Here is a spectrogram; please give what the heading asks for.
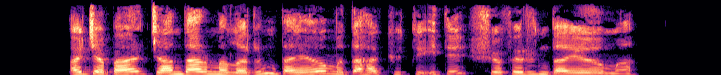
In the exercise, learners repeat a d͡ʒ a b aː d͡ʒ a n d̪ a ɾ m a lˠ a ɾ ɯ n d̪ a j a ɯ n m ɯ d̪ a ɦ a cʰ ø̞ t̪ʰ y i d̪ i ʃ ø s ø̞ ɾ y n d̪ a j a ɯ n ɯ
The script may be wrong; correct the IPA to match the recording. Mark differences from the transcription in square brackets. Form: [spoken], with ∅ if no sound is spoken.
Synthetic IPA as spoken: a d͡ʒ a b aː d͡ʒ a n d̪ a ɾ m a lˠ a ɾ ɯ n d̪ a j a ɯ [∅] m ɯ d̪ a ɦ a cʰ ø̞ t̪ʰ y i d̪ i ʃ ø [f] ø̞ ɾ y n d̪ a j a ɯ [m] ɯ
